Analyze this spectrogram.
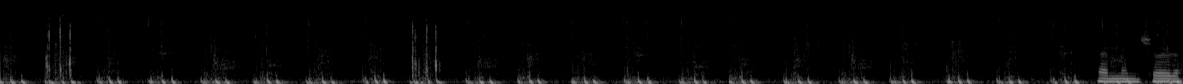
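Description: Quick, heavy footsteps thud steadily over grass.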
